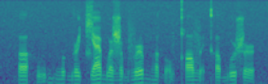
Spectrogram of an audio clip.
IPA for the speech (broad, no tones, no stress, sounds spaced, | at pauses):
ʌ h ṵ bʱ ʊ ɡ ə˞ t͡ɕ æ b ʌ ʐ ʌ b v ə˞ bʱ ʌ ɠ ɔ̰ v qʰ ɔ v ɛ̰ kʰ ʌ b u ʂ ə˞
